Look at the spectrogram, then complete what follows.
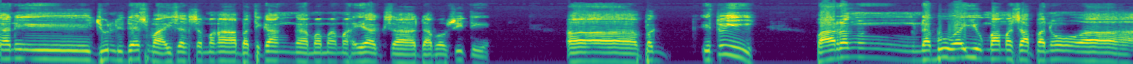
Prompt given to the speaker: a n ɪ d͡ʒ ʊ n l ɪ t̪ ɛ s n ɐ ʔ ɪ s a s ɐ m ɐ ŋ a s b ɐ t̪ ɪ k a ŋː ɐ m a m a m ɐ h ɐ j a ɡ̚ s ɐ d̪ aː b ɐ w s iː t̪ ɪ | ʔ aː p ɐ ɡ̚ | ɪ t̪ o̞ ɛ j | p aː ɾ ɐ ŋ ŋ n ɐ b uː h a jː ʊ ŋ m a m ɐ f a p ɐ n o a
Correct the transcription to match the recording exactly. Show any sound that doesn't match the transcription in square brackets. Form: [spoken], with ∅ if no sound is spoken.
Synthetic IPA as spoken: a n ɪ d͡ʒ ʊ n l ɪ [d̪] ɛ s [m] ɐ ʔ ɪ s a s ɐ m ɐ ŋ a [∅] b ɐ t̪ ɪ k a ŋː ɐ m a m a m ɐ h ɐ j a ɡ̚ s ɐ d̪ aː b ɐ w s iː t̪ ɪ | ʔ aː p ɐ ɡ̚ | ɪ t̪ o̞ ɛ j | p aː ɾ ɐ ŋ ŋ n ɐ b uː h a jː ʊ ŋ m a m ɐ [s] a p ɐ n o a

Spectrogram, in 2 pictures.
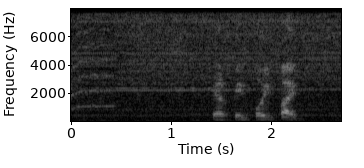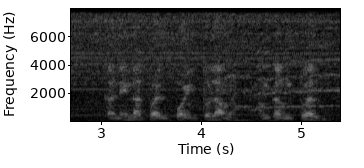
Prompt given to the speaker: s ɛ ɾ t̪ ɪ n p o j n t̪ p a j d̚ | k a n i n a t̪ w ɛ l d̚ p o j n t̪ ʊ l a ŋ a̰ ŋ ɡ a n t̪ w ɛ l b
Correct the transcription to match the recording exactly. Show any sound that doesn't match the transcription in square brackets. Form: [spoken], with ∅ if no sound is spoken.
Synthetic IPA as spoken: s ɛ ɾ t̪ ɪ n p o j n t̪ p a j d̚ | k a n i n a t̪ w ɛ l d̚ p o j n t̪ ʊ l a ŋ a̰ ŋ ɡ a [ŋ] t̪ w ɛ l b

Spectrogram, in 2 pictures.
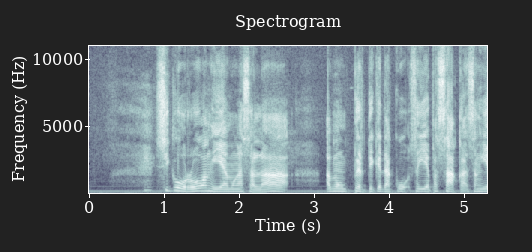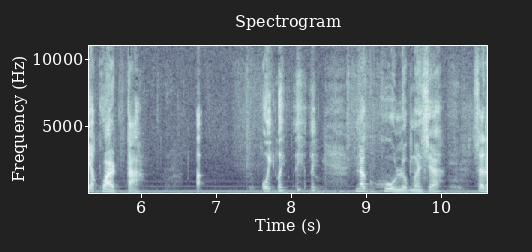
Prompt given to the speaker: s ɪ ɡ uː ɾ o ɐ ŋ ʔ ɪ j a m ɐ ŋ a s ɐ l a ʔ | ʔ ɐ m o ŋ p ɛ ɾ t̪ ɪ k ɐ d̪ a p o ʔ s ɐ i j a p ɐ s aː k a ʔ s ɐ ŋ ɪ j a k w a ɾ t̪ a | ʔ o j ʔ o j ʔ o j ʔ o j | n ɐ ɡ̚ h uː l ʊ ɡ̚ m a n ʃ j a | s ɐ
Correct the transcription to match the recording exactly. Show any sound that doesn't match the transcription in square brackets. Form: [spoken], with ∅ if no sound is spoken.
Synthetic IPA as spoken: s ɪ ɡ uː ɾ o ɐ ŋ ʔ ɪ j a m ɐ ŋ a s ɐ l a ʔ | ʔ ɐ m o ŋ p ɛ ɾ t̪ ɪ k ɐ d̪ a [k] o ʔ s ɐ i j a p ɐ s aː k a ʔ s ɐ ŋ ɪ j a k w a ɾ t̪ a | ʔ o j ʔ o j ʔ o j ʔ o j | n ɐ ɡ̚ h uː l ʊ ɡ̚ m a n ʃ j a | s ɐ

